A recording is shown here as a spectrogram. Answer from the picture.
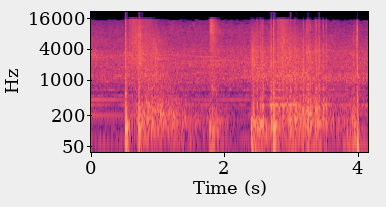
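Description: Aerial fireworks shells bursting: a series of sharp bangs, one about half a second in, a cluster of several near the middle and one near the end, with crackle between them, over a steady low hum.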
